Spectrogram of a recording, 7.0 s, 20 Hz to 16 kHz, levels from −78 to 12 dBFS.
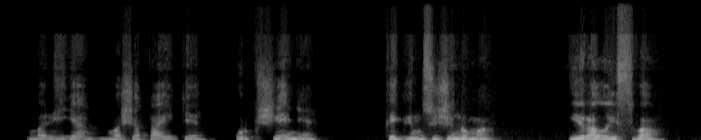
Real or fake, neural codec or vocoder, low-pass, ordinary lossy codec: fake; autoencoder, 48 kHz, 32 numbers a frame, DAC-VAE, trained on Japanese speech; 14.4 kHz; Opus, 16 kbps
